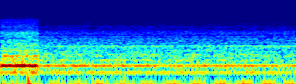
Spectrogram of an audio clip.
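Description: A microwave oven runs while defrosting chicken, giving a steady, even electrical hum with a whirring drone that holds unchanged for about three seconds, heard close and alone.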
